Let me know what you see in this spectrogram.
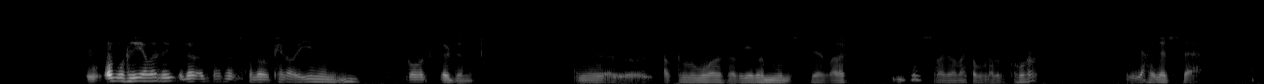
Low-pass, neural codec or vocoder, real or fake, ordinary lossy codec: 3.6 kHz; codec, 16 kHz in and 24 kHz out, 0.4 kbps, LongCat-Audio-Codec, four codebook decoder; fake; none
